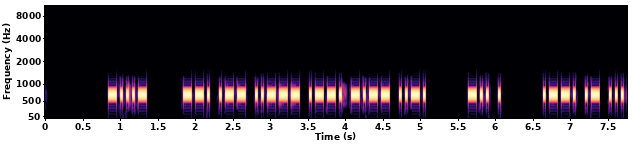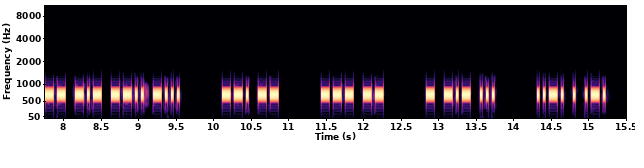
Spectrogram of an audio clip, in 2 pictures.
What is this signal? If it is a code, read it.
Morse code, heard as a keyed tone, about 30 wpm, 700 Hz. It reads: <BT> GW2PYF DE PA3KZB GM OM TKS FER
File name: UK MASTER QSOs TRAINING / 30WPM / UK MASTER QSOs 0026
